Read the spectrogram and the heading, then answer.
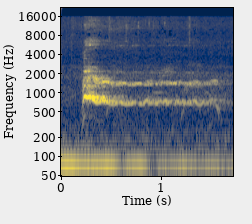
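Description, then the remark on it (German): A dog out on a walk with its owner lets out one drawn-out, whining bark that holds a steady pitch for over a second, fairly clear over a low background rumble. “Und heute begleitet mich mein Hund.”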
